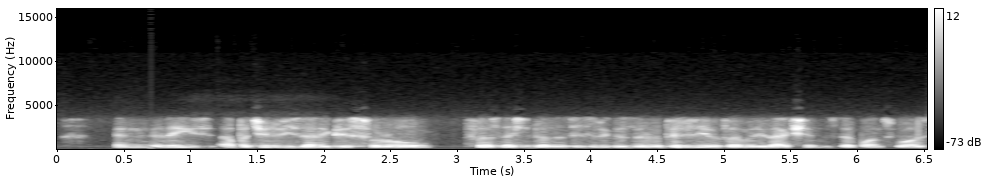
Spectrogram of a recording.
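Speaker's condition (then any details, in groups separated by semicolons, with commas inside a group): Parkinson's; diagnosed 2019, led to retirement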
